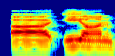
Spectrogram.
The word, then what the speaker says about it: Aeon: Aeon, by the way, is spelled A-E-O-N, and yes, that's a patch that you can find on our website.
